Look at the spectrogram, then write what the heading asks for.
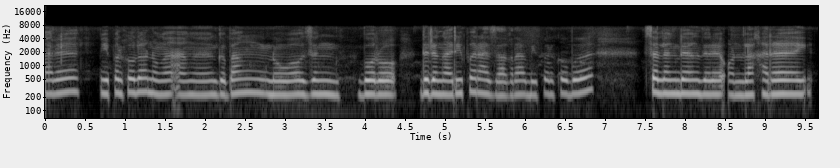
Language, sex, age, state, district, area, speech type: Bodo, female, 18-30, Assam, Udalguri, urban, spontaneous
